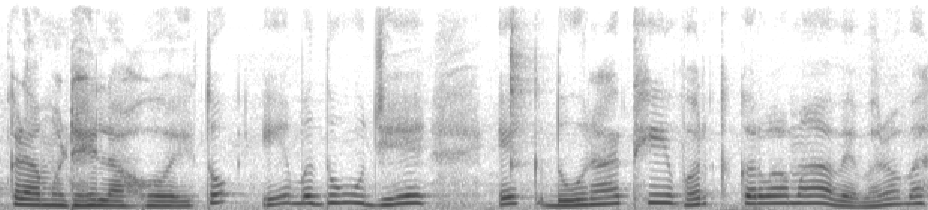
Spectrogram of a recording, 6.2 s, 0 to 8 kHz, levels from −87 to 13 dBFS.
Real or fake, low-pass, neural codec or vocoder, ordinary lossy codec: real; none; none; none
